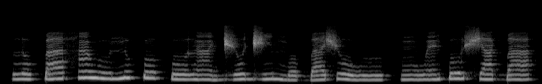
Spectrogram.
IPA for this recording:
lo˨k͡pa˨˦hã˦ wu˧nu˦k͡po˦˨ k͡po˨lã˨ d͡ʒo˨˦d͡ʒi˧ mo˨ɡ͡ba˨˦ʃo˦˨wu˧ | ũ˨wɛ̃˨˦k͡po˦ ʃa˧ɡ͡ba˧

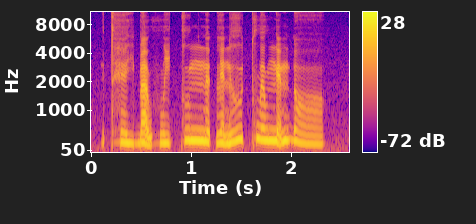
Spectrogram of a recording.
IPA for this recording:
t̪ʰɛ̤˨˩jɓa̰˧˨whwi˧˩ ku˧ŋnə˨˩t̚ lɛ̰˧˨nɣu˦˥t̚kwə˧wŋɛ̰˧˥m ɗɔ̤˨˩

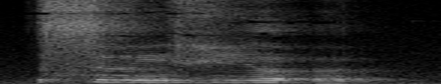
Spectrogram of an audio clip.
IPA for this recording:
sɨ˧nxi˧ə̯ ʔə˨˩t̚

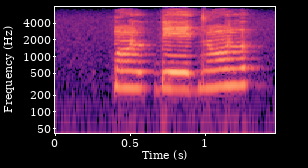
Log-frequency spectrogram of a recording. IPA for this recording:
k͡põlɓedõl

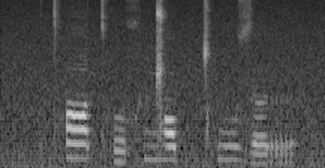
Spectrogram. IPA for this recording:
tʰɑ˧tʰʊ˩xŋ͡ǁɒ˧p ǀʰu˧zə˩r

